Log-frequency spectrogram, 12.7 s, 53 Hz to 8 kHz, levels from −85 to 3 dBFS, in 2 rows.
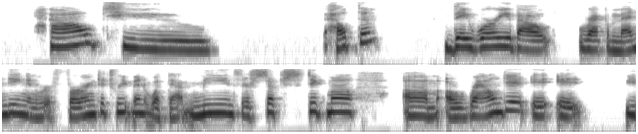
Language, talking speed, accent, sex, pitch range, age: English, 115 wpm, American, female, 195-245 Hz, 20-39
